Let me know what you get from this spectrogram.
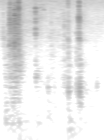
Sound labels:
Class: door; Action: opening; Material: wooden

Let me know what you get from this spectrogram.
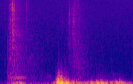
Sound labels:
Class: door; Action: opening; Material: wooden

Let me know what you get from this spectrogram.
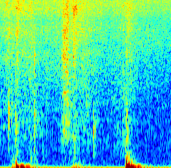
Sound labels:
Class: footsteps; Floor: carpet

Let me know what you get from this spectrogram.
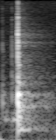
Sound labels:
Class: switch; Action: being turned off; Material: plastic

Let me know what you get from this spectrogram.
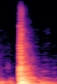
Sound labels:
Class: cupboard; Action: opening; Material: wooden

